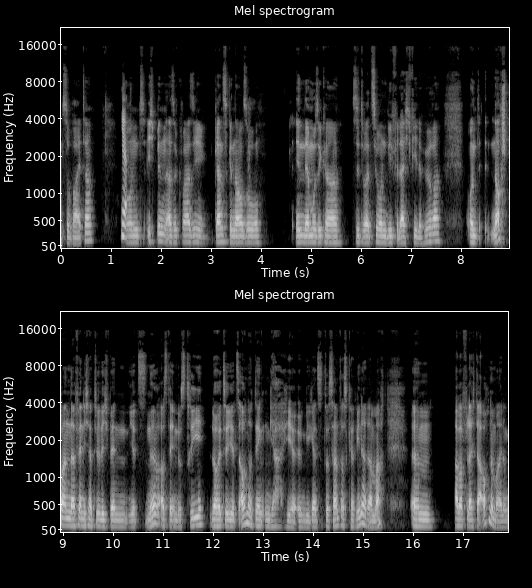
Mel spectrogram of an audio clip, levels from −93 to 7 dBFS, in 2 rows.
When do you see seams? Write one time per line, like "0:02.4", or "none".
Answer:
0:01.7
